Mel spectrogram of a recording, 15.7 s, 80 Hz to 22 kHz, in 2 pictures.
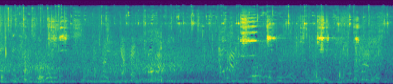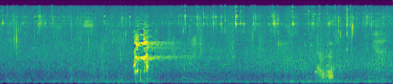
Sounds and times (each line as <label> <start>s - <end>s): people 0.0s - 15.7s
barking 10.6s - 11.9s
barking 14.1s - 14.7s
